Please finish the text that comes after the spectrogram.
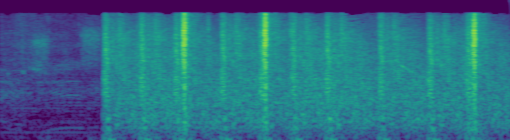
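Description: Rapid video game gunfire erupts abruptly and keeps going as a loud, steady burst of close shots, with a voice faintly under it.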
